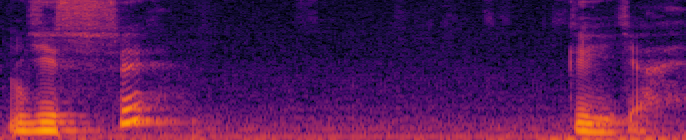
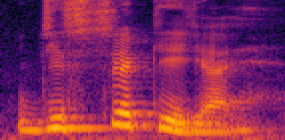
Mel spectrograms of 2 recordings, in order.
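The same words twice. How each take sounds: First: Softer, drawn-out repeat for notes; quiet dictation, trailing off; slow dictation repeat. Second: Said in the usual way. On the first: Shown as a demonstration. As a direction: repeat slowly so students can write. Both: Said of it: "उपमान मतलब".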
